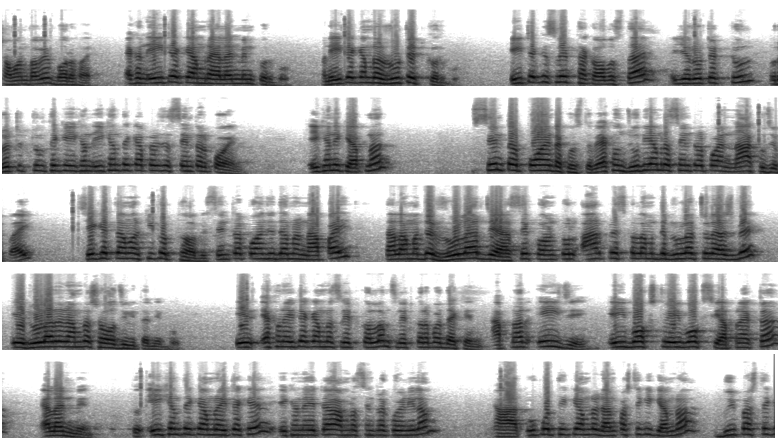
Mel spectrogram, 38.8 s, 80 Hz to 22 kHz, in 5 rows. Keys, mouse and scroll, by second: 0.0 space, 0.7 alt+scroll down 1, 3.3 space, 9.4-10.3 alt+scroll up 1, 13.5-13.9 alt+scroll down 1, 15.7 alt+scroll down 1, 16.1 space, 16.7 alt+scroll down 1, 17.6 alt+scroll up 2, 19.1 space, 21.0 ctrl+r.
